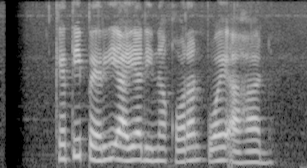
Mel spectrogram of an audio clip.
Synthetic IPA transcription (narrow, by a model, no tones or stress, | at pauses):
kɛt̪ipɛɾiajadinakɔɾanpɔɛʔaɦad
